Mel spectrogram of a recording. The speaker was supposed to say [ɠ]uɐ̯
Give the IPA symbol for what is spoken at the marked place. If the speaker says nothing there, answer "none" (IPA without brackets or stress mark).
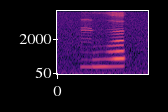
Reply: ŋ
